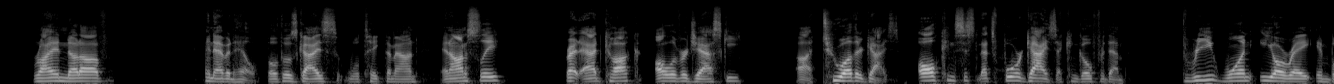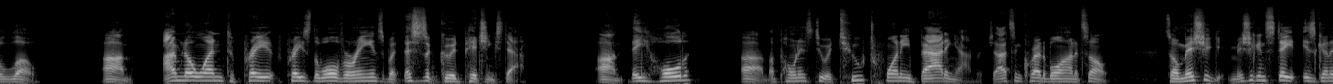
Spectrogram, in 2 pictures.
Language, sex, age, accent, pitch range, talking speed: English, male, 20-39, American, 135-170 Hz, 165 wpm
